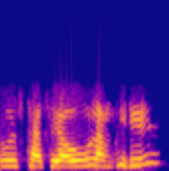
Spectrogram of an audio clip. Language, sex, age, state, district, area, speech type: Bodo, female, 60+, Assam, Kokrajhar, rural, conversation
